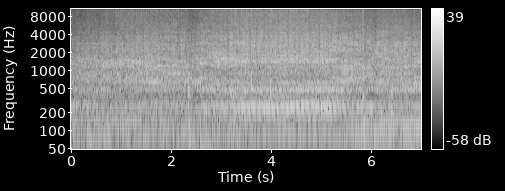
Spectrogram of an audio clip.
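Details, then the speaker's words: 2014 GMC Sierra right after a CAN bus no-crank fix, showing a steering-reduced warning: steady idle with an uneven gravelly undertone and a faint tick about four per second. Suspected from the transmission area, not confirmed. Rough running noise. "we do have power steering but it says steering reduced and something sounds pretty rough on this truck I don't know if y'all hear that or not"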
